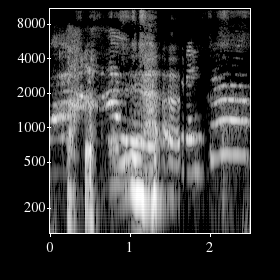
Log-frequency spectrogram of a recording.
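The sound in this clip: A three-year-old child babbles in Idlib in a high, lively voice, stringing short syllables together with brief pauses between bursts.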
